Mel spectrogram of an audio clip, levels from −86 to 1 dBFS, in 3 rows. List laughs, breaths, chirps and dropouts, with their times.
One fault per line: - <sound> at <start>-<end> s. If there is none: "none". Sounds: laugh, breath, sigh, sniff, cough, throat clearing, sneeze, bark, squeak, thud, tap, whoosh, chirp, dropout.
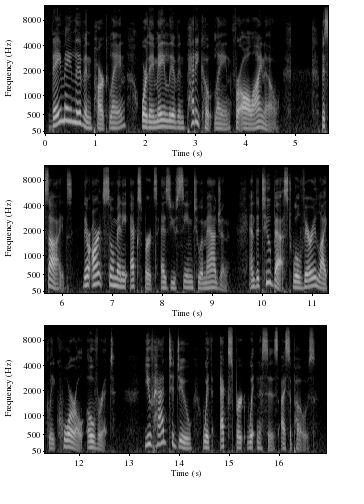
none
